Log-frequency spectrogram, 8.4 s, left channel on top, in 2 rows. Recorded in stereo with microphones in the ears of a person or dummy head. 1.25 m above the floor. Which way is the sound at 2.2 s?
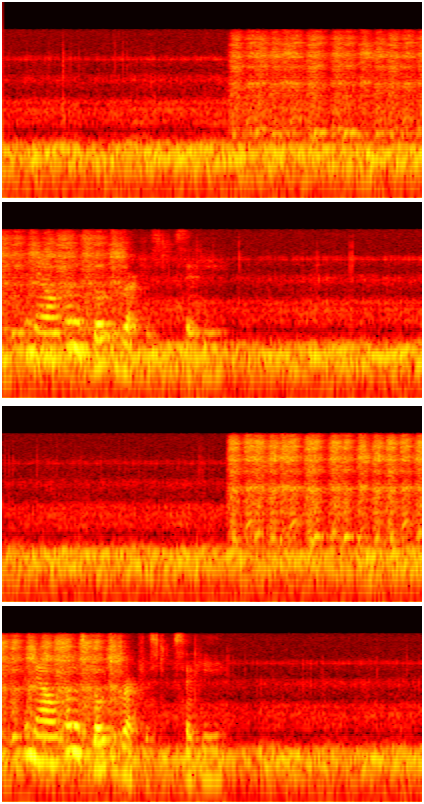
75° right (ahead or behind).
